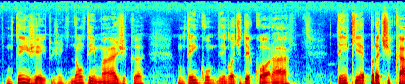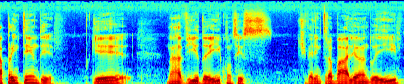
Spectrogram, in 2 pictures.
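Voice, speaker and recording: A man's voice: medium pitch, gravelly, darkish tone, no room sound. A man teaching a recorded engineering lecture in an informal way, speaking straight to his students with asides and restarts. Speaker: engineering professor.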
